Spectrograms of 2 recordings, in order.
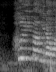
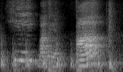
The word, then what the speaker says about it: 희망: 희망 흐이망이라고 하는 사람 본 적 있니? 얘들아 흐이망을 가자. 이런 사람 없죠. 그렇지 얘는 히망해야 자음이 연초 있을 때는 이로만 발음이 되는구나 이런 거죠.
